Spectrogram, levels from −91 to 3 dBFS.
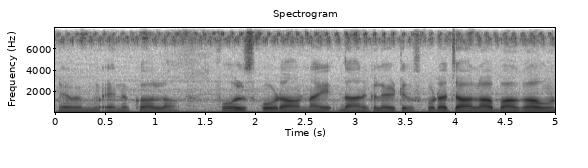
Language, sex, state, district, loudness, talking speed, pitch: Telugu, male, Andhra Pradesh, Sri Satya Sai, -19 LUFS, 130 wpm, 100 Hz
